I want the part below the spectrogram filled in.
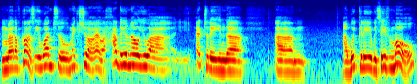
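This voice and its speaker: In an off-the-cuff product walkthrough, a male demonstrator gives instructions one step at a time. He speaks in a high, creaky voice, haltingly and with frequent repetition, and his English grammar is imperfect.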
